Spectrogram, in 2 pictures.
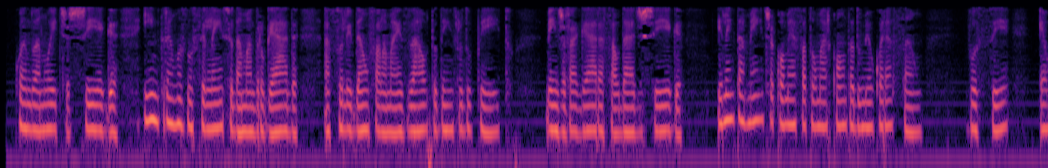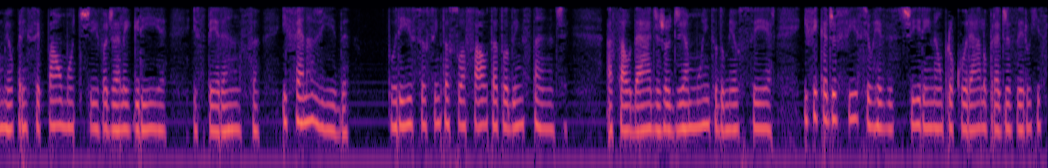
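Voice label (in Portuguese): SAUDADES ROMÂNTICA feminino, Telemensagens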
